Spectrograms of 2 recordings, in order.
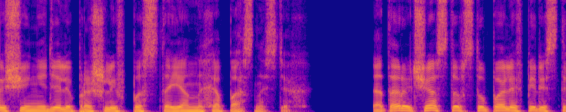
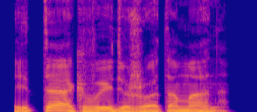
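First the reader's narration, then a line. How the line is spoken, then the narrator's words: Gloomy pronouncement. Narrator (Russian): мрачно изрек Иван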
